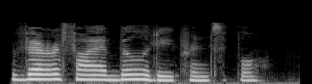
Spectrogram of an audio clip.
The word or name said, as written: verifiability principle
